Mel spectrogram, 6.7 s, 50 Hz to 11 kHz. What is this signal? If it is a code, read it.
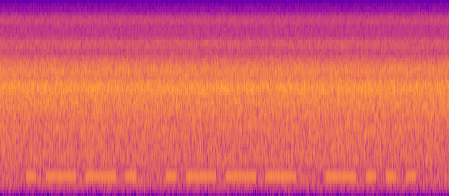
Morse code, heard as a keyed tone, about 8 wpm, 400 Hz, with radio hiss. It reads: PJB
